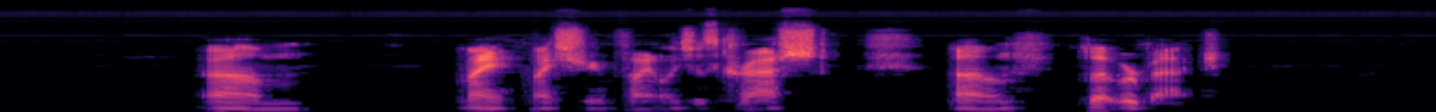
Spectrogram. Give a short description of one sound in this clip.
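A young man speaks casually and with animation into a headset microphone.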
